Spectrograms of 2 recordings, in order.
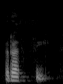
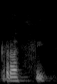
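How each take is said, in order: Both takes have the same delivery.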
